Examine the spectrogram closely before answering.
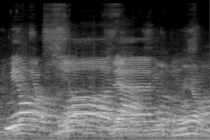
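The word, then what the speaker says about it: مِرْصَادًا: Nah, tetapi karena ada huruf istilah berharokat bukan kasroh. Apa di sini harokatnya? Fathah. Berarti bukan kasroh. Berarti dia wajib dibaca tebal. Apa bacanya? Berarti mirsoda. Susah kan ro sukun kalau dia tebal?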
